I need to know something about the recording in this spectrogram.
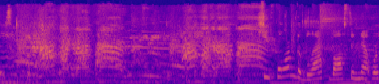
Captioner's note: chanting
